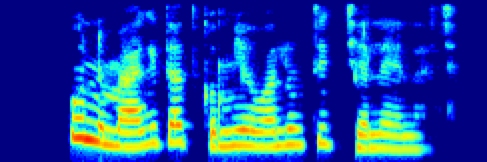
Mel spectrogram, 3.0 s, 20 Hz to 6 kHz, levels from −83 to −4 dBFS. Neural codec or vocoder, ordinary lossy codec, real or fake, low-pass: none; AAC, 48 kbps; real; 5.4 kHz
